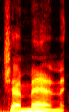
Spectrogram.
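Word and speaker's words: çemen: Spelled with a C, semen, pronounced chemen, is in reality a popular type of dip or spread that hails from Turkey.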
